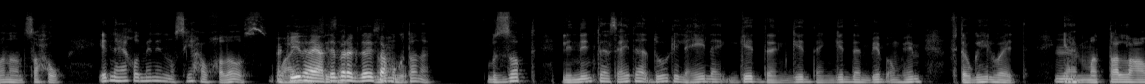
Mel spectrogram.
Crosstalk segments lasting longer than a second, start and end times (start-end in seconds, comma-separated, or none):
2.8-4.1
